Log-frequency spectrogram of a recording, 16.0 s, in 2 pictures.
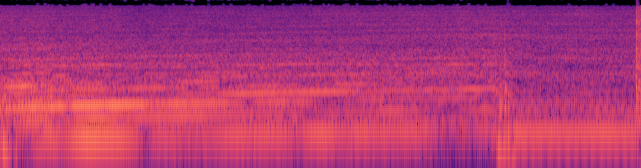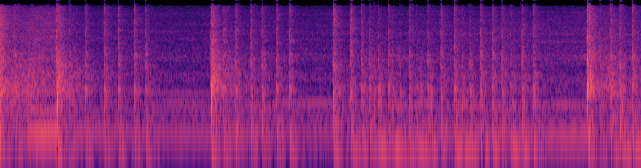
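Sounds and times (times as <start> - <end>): car engine revving under load: 0.0 - 16.0.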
